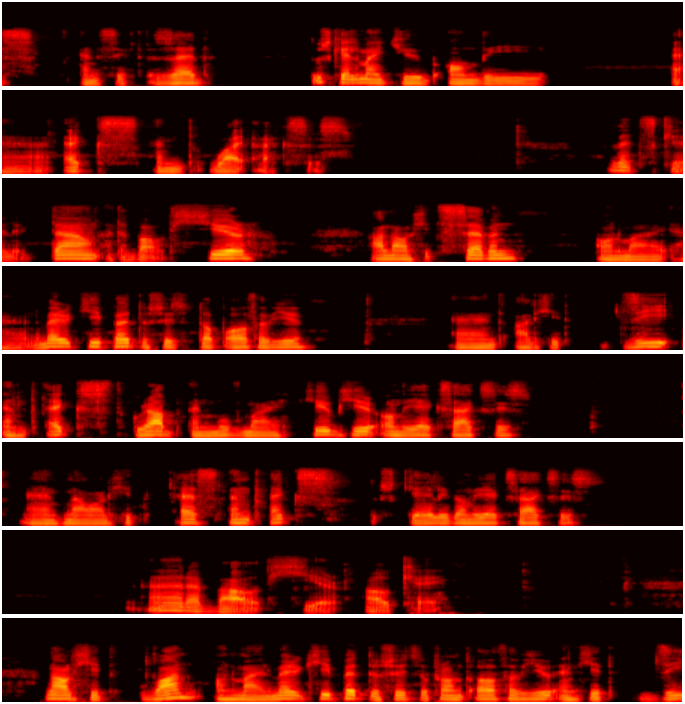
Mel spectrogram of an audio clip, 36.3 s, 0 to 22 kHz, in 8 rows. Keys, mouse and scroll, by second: 9.6-11.9 drag, 12.0 KP_7, 17.8 g, 19.0 g, 22.6-24.3 drag, 23.8 s, 29.1-31.0 drag, 32.8 KP_1, 36.1 g.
